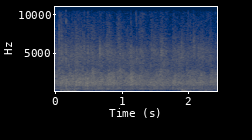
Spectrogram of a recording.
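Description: A crowd claps steadily throughout, a dense, continuous wash of many hands with no pauses or single distinct claps, fairly loud and unbroken for the whole stretch.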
